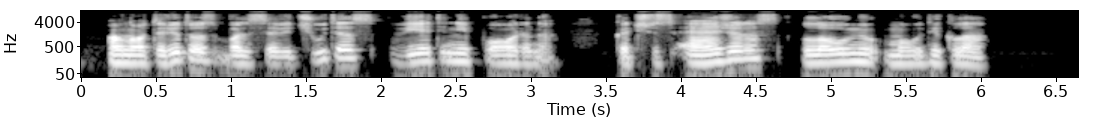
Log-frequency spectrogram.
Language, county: Lithuanian, Panevėžys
